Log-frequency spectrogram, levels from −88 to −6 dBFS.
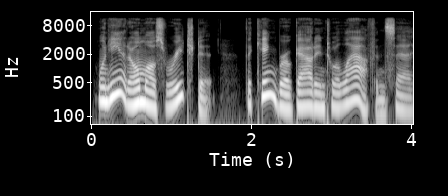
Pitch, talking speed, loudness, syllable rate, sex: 175 Hz, 225 wpm, -16 LUFS, 5.4 syllables/s, female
